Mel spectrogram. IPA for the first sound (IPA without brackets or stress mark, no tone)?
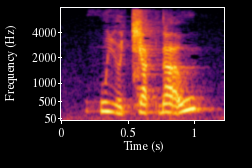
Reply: h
